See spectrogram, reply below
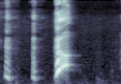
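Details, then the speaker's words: Simulated hiccups acted by a cartoon character in a fan-made ending: two small voiced hics, then a louder third hiccup, all within about a second; hiccups. "I got the hiccups."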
